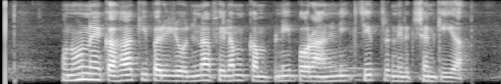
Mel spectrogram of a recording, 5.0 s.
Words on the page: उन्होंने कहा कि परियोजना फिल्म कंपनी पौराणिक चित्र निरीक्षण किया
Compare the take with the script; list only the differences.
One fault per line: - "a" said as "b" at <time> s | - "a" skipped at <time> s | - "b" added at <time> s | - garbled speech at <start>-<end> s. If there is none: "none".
none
